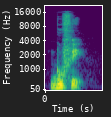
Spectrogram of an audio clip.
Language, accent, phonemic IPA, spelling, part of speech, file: French, France, /bu.fe/, bouffée, noun, LL-Q150 (fra)-bouffée.wav
- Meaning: 1. puff (of wind, smoke, etc.) 2. surge, rush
